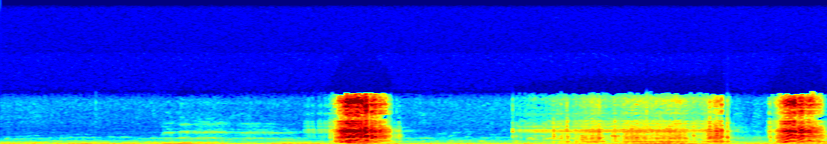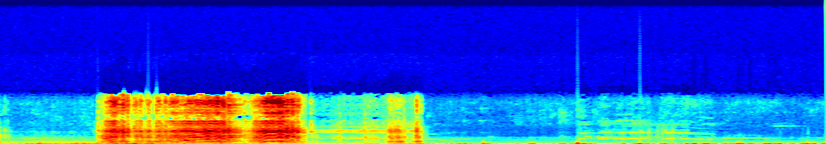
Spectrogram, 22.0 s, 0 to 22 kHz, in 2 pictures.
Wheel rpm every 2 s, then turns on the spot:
0, 0, 30, 0, 10, 20, 30, 50, 10, 0, 0.
8-10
